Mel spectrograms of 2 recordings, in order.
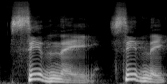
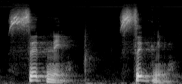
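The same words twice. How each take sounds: First: "Sydney" said SEED-nay; Spanish pronunciation. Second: "Sydney" said SID-nee; English pronunciation. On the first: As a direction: end "Sydney" on an EY glide. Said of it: "en España decimos siempre Sydney". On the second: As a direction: end "Sydney" on a short EE. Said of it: "Sydney, con I". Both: Shown as a demonstration.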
